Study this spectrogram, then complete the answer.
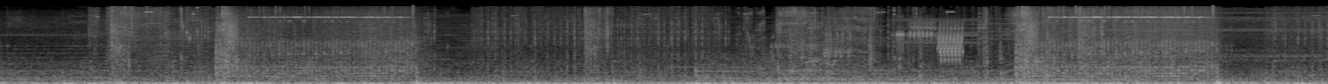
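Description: A small robot's metal legs clatter and tap as it scuttles along.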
